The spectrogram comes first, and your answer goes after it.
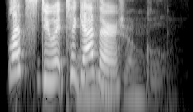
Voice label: cartoon saying lets do it together; applehillstudios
